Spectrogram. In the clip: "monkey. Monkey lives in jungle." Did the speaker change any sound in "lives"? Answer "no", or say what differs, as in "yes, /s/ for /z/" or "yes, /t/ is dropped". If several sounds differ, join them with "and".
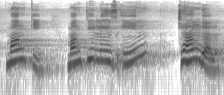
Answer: yes, /v/ is dropped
